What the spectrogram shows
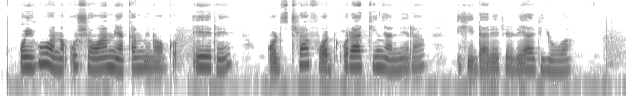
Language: Kikuyu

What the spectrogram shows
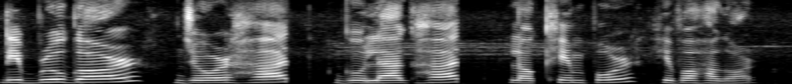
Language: Assamese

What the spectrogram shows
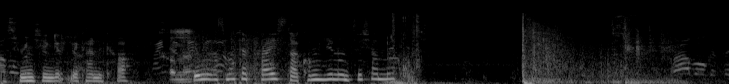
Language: German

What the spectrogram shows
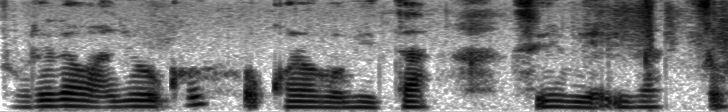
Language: Kikuyu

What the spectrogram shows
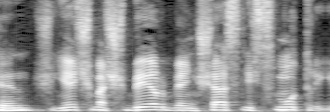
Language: Hebrew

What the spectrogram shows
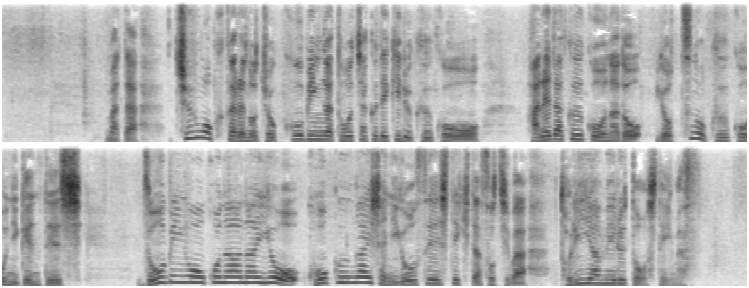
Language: Japanese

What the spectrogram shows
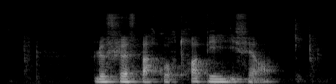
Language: French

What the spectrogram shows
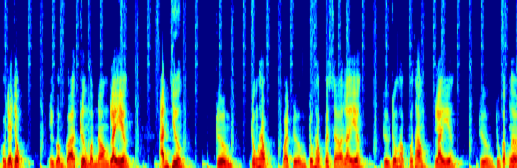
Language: Vietnamese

